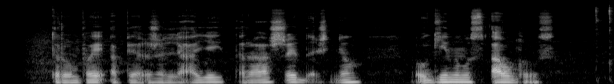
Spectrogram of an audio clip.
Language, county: Lithuanian, Utena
